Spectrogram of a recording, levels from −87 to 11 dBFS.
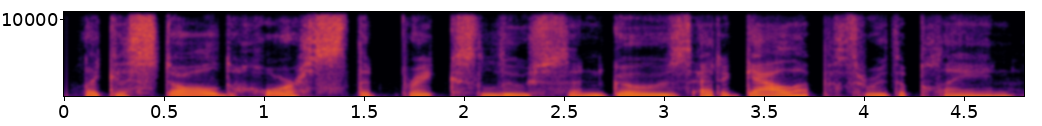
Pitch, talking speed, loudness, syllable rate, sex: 200 Hz, 190 wpm, -18 LUFS, 4.2 syllables/s, female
